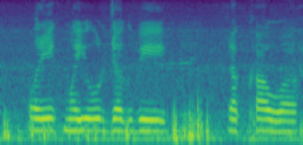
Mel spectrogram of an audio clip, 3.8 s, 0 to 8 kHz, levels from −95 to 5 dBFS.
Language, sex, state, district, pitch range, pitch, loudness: Hindi, female, Haryana, Charkhi Dadri, 195-205 Hz, 200 Hz, -14 LUFS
